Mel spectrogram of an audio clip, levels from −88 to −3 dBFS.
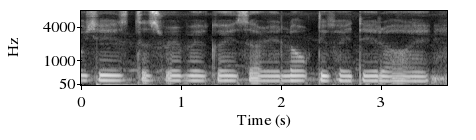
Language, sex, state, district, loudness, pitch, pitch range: Hindi, female, Arunachal Pradesh, Papum Pare, -20 LUFS, 195 Hz, 190-200 Hz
